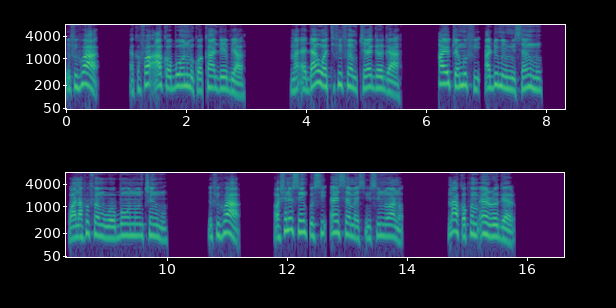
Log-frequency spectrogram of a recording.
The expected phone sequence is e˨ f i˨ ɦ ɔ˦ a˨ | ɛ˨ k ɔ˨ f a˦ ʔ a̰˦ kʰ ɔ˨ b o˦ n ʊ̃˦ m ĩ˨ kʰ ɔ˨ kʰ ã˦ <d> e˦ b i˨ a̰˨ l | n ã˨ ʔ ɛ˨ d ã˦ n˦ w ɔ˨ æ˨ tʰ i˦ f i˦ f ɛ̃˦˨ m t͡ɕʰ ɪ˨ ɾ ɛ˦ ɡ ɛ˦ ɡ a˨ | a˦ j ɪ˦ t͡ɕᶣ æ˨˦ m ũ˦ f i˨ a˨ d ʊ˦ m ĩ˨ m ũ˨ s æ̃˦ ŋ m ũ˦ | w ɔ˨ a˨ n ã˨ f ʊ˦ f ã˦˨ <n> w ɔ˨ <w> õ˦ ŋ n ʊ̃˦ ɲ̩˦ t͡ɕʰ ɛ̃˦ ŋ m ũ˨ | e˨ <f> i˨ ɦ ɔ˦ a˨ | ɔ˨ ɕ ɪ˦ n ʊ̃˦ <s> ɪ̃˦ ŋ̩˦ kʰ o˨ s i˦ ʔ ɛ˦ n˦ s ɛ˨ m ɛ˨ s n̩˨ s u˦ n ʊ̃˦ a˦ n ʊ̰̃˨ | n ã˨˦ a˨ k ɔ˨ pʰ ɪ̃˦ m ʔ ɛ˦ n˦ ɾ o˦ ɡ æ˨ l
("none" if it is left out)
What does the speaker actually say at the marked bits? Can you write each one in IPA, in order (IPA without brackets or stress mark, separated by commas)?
d, m, b, f, s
